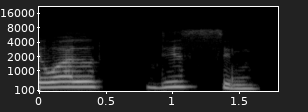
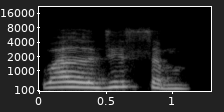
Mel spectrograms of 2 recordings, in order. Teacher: Nah, sin ee setelah s jangan diberi huruf i kalau dibaca jangan jisi. Tapi jis langsung ke M. Jism.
